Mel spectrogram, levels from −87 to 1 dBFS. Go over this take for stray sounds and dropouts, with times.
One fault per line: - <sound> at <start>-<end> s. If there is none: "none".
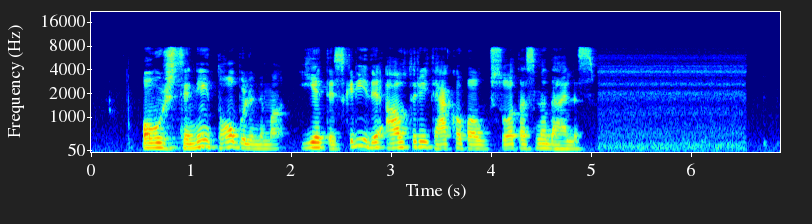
none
